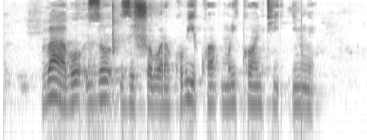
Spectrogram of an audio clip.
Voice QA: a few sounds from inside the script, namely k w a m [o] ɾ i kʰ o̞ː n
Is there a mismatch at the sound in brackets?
yes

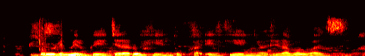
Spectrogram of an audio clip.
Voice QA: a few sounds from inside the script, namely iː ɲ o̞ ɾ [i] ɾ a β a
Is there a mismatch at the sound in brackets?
no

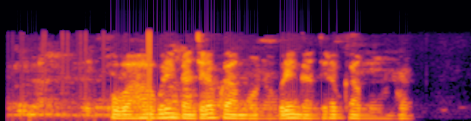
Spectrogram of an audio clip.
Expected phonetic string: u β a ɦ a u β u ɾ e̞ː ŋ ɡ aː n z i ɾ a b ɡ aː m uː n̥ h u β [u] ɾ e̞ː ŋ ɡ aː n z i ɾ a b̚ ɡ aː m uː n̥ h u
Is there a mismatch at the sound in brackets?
no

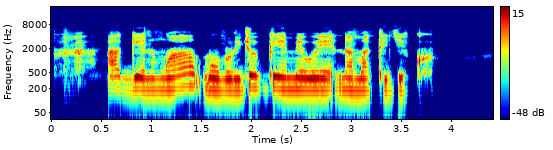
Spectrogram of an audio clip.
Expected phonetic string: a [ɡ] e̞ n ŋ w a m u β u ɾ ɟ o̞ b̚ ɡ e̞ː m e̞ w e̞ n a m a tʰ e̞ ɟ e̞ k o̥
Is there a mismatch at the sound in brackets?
no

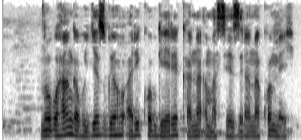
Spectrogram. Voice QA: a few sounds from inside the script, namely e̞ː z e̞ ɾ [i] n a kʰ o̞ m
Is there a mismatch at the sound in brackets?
yes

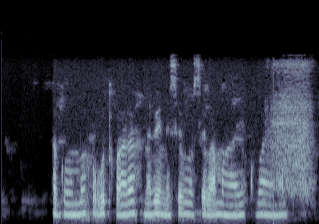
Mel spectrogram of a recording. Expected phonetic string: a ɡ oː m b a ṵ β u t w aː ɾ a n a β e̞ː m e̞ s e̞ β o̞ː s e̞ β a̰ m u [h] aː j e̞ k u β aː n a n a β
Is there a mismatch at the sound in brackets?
no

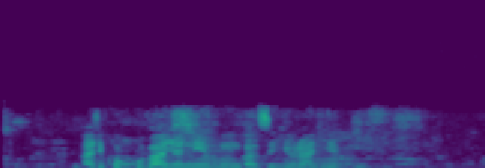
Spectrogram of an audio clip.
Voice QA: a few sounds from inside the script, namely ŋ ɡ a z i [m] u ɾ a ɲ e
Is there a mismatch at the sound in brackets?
yes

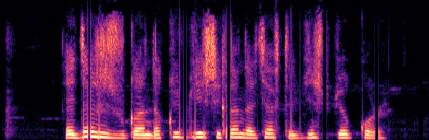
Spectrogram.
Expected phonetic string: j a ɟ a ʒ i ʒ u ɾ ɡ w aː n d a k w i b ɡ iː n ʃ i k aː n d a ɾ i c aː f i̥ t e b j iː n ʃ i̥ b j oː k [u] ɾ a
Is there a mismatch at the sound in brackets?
yes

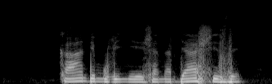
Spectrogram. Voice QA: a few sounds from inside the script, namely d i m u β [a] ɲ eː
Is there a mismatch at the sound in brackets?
yes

